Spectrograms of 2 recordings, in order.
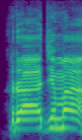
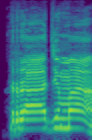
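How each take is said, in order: Both takes have the same delivery.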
